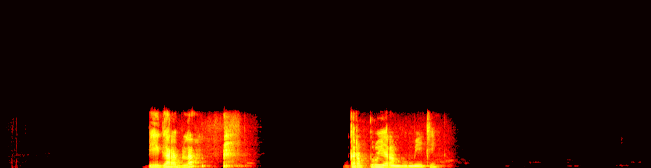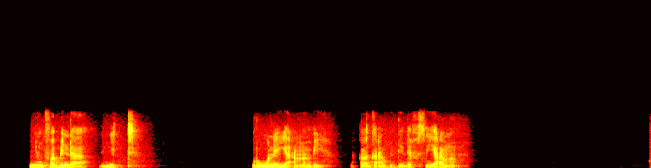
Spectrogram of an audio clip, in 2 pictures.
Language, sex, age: Wolof, female, 25-35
